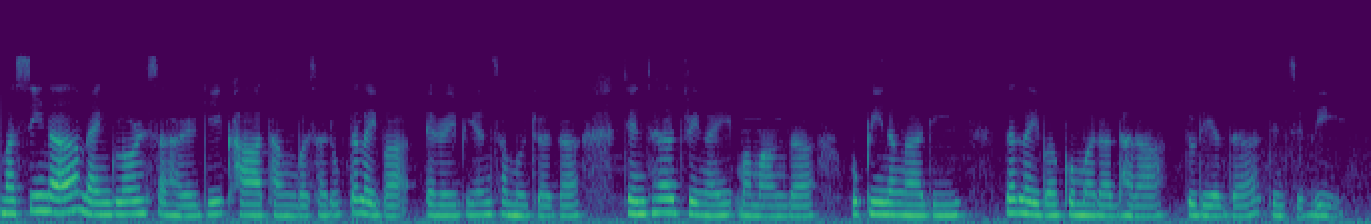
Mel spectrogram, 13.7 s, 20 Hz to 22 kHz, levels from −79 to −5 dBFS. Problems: constant background noise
